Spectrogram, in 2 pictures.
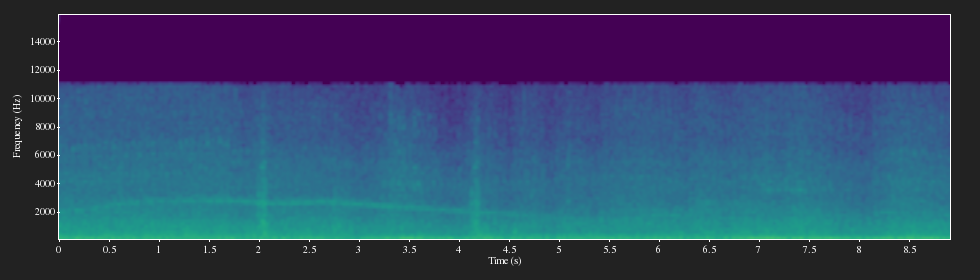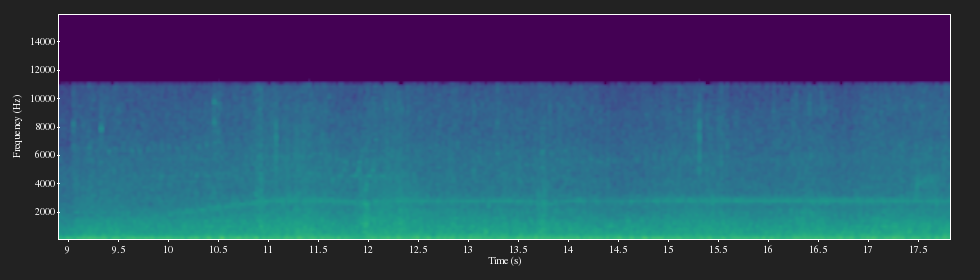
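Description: A Tatra truck drives in SnowRunner, its engine droning steadily under wind-like rumble, with a whining tone that rises and falls as it shifts, close and continuous with no talking.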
